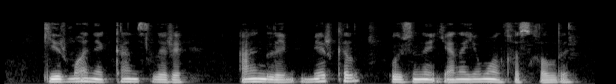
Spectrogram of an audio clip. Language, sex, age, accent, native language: Uzbek, male, 12-17, Sirdaryo, Uzbek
